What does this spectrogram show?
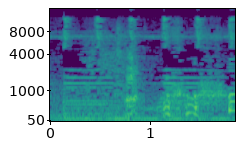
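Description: A dog barks several times in quick, uneven succession, short sharp yaps at moderate volume over a steady background hum, with no voices heard.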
